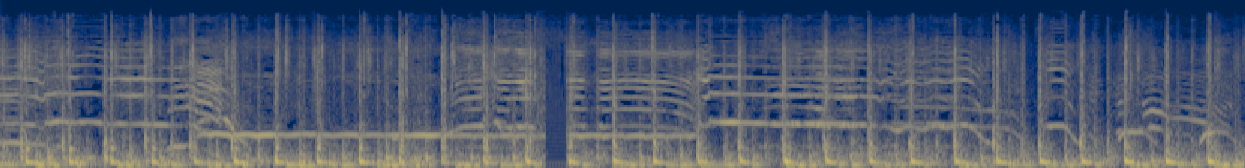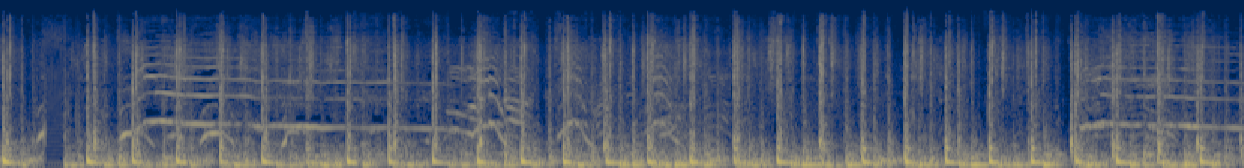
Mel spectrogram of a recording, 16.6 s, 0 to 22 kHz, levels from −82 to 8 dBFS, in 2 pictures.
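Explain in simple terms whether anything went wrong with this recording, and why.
A loose cable or plug briefly lost contact twice, an intermittent contact fault. At 3.58 to 3.79 s and again at 8.50 to 8.82 s the connection opened for about 140 ms. The sound drops out with a crackle at each edge, leaving faint hiss in the gap.

At 10.29 s the decoder lost a short stretch of compressed data, about 43 ms, which fits a single missing frame. This is AAC frame loss with concealment. The decoder patched the hole by guessing from the sound just before it, so that instant comes out as a brief smeared, noisy or phasey patch.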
